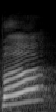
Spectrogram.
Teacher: When you say buh, then you're adding a schwa sound to b. And anytime you add a schwa sound to b, you are doing fa-lata.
